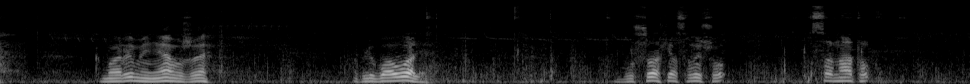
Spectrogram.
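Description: A middle-aged man talks with animation close by, in short bursts.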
